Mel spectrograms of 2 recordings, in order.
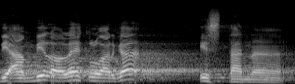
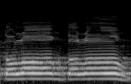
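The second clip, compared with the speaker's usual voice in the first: mock cry for help; 8 semitones higher, slower than usual. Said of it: "Hampir saja ibunya teriak".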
